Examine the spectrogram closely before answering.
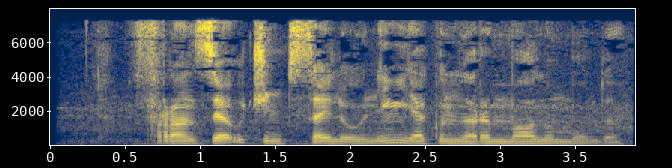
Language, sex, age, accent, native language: Uzbek, male, 18-24, Samarqand, Uzbek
